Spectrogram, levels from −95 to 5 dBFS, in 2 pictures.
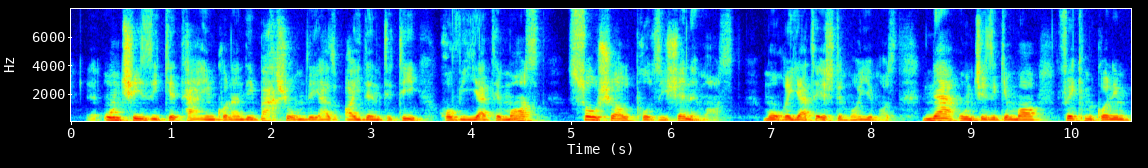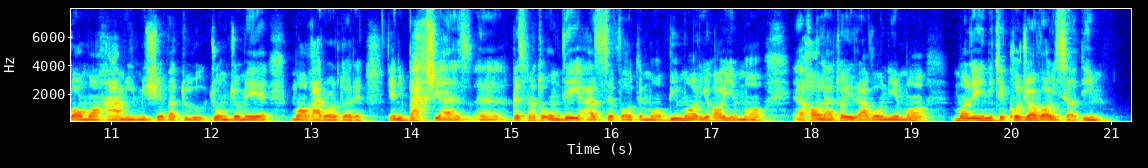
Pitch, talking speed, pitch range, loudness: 115 Hz, 155 wpm, 110-130 Hz, -15 LUFS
